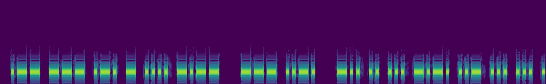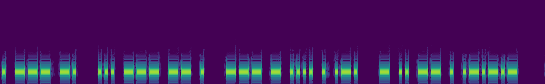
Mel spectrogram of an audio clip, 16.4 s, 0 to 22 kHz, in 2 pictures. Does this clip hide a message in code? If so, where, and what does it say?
Yes: Morse code from 0.2 to 16.0 s, heard as a keyed tone, about 25 wpm, 600 Hz. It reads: WORTHY OF DISCUSSION SOME OTHER TIME.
